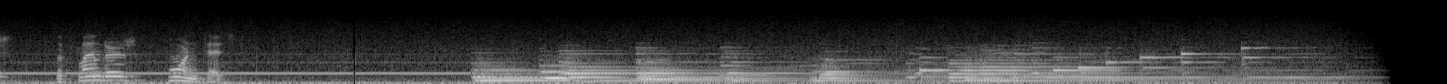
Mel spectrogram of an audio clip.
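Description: A gap between stream segments opens from 3.53 to 3.56 s. At the join between two consecutive segments, apparently segments about 4 seconds long, the time stamps leave a short hole, and the player fills it with silence. The sound stops abruptly and resumes just as sharply after about 23 ms, producing a brief hard-edged dropout. Nothing is cut from the audio; it is pushed later by that amount.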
